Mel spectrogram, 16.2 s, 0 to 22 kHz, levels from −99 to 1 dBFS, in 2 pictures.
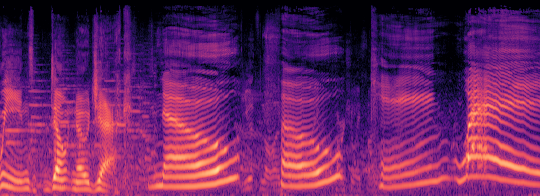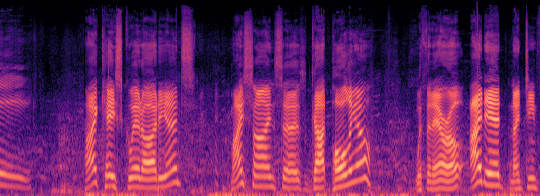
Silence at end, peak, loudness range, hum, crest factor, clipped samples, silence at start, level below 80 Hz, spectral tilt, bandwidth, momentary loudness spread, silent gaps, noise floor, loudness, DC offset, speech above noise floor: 0.05 s; 0 dBFS; 5 LU; none; 20 dB; under 0.1%; 0 s; -46 dBFS; -4 dB/octave; 18 kHz; 18 LU; none; -45 dBFS; -19 LUFS; under 0.1%; 26 dB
